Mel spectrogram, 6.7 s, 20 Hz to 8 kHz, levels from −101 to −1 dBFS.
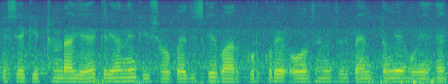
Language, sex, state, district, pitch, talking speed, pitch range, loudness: Hindi, male, Rajasthan, Bikaner, 125 Hz, 145 wpm, 120-125 Hz, -19 LUFS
